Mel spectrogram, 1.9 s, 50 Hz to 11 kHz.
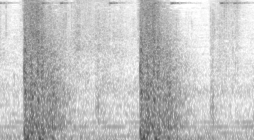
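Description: Two loud gunshots from Resident Evil 1 Remake, roughly a second apart, each with a sharp crack and a decaying tail, set against a steady low game hum.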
